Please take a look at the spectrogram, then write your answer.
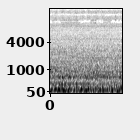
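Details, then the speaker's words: Nissan 350Z drift car at warm idle with the fans on: a loud, rough idle with a ragged, puffing low rumble. Exhaust leak; the gauge reads 0 oil pressure, but the engine otherwise seems fine. "Got the fans on. You can hear the exhaust leak."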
